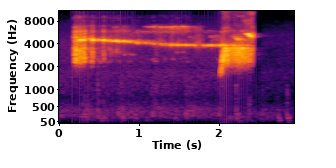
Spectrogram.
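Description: A babbler gives a long, high, thin whistle that slowly drops in pitch for about two seconds, then ends in a harsh burst, like a falling bomb.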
